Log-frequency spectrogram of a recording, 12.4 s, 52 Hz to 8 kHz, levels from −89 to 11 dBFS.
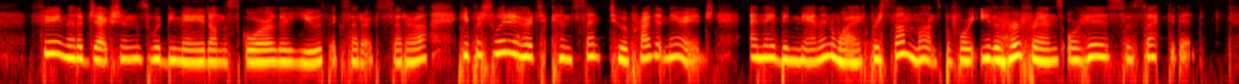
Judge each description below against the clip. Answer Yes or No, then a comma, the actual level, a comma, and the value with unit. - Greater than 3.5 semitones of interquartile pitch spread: Yes, average, 4.3 semitones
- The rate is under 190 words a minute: No, average, 200 wpm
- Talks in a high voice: Yes, high, 230 Hz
